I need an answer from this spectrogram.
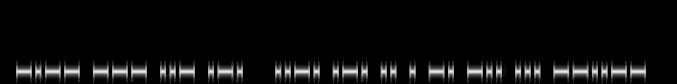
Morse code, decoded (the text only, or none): YOUR FRIENDS,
